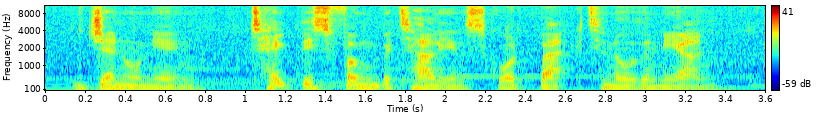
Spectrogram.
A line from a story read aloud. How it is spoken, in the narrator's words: Xu Fengnian remarked calmly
